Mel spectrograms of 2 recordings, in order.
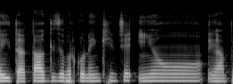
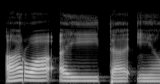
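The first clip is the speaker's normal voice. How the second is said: "ارأیت" slow and louder, short ta; slow recitation; 6 dB louder, much slower than usual. Shown as a demonstration. Teacher to students: recited verse, slow. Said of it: "تا کی زبر کو نہ کھینچیں".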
